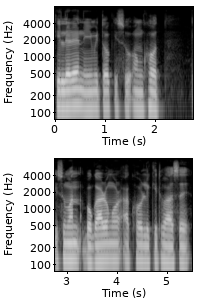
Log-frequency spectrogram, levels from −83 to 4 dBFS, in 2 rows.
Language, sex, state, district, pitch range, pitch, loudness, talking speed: Assamese, male, Assam, Hailakandi, 115-120 Hz, 120 Hz, -19 LUFS, 120 wpm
